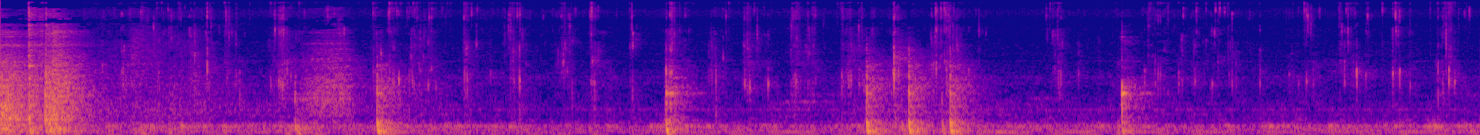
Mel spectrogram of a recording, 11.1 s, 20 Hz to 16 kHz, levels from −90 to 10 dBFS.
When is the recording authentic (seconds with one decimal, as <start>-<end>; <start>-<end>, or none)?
0.0-11.1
